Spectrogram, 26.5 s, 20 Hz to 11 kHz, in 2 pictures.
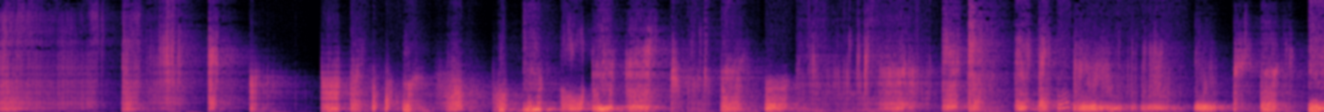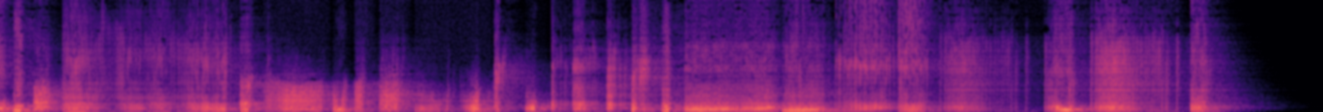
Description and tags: Fart Combo Fast - Reverb 01
High quality studio Fart sample. From the Ultimate Fart Series. Check out the comination samples.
